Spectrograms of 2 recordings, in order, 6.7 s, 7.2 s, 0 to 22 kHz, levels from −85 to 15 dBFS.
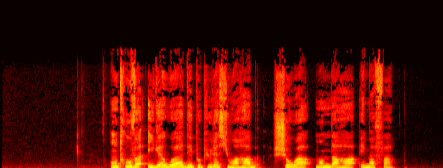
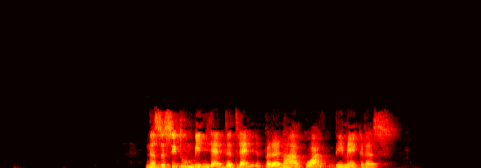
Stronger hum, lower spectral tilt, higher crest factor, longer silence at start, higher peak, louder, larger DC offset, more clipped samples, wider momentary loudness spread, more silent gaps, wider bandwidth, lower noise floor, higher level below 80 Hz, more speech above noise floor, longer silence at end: neither; about the same, -4.5 dB/octave vs -4 dB/octave; about the same, 16 dB vs 18 dB; second, 1.65 s vs 2.2 s; about the same, 0 dBFS vs 0 dBFS; about the same, -15 LUFS vs -16 LUFS; neither; neither; about the same, 7 LU vs 7 LU; neither; first, 16 kHz vs 8 kHz; second, -65 dBFS vs under -90 dBFS; first, -50 dBFS vs -62 dBFS; second, 51 dB vs over 74 dB; second, 0.75 s vs 1.4 s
